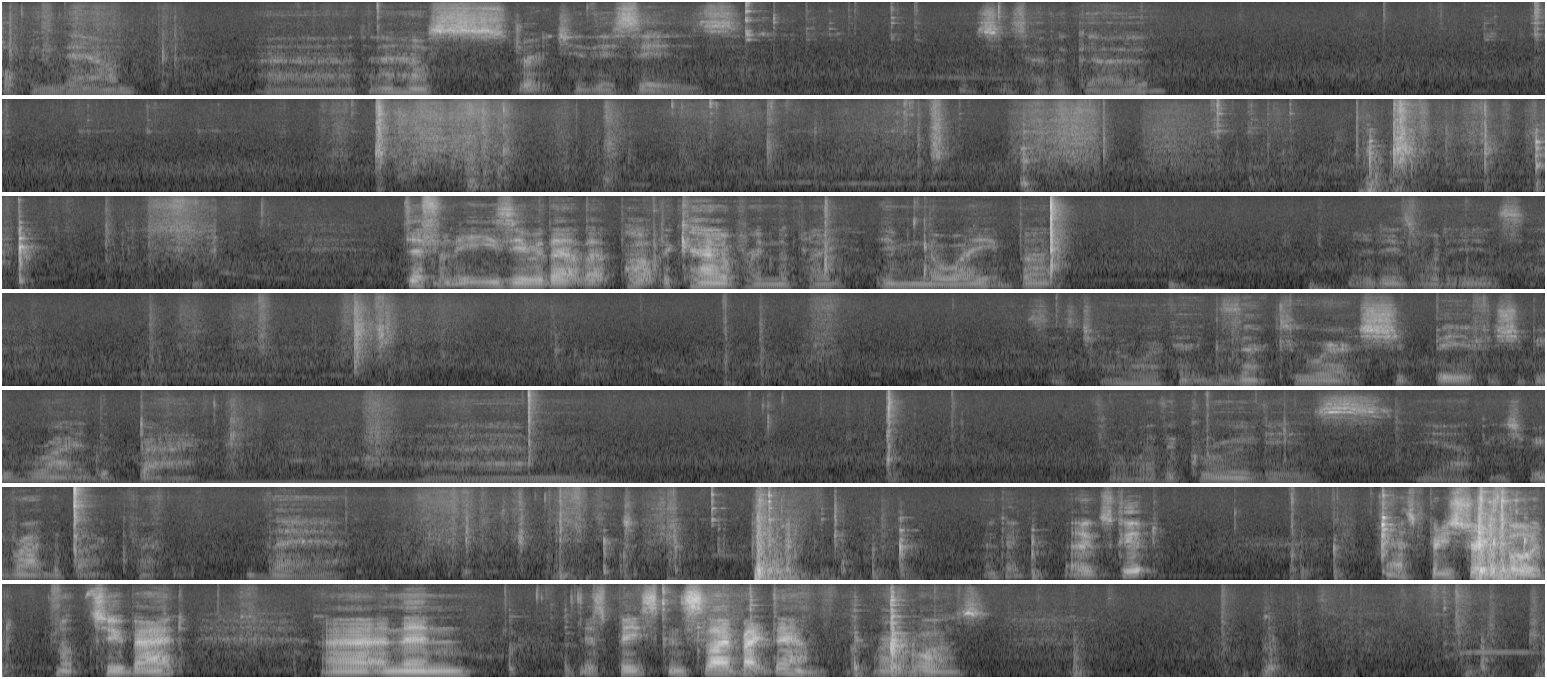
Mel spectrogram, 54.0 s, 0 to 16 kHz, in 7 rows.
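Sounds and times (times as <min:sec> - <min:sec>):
light metal clicks and knocks: 0:03.6 - 0:04.7.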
